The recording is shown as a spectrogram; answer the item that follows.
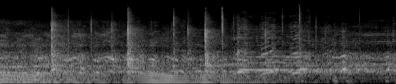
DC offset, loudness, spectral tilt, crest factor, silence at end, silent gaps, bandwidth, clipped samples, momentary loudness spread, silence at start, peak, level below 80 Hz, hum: under 0.1%; -29 LUFS; -3.5 dB/octave; 22 dB; 0 s; none; 16 kHz; under 0.1%; 5 LU; 0 s; -6 dBFS; -70 dBFS; none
